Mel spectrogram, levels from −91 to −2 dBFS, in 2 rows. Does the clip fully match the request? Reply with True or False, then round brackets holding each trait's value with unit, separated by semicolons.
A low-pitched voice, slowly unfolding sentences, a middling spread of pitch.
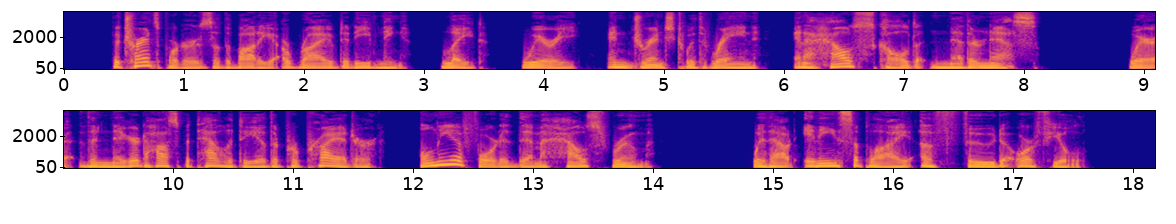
True (105 Hz; 130 wpm; 3.6 semitones)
